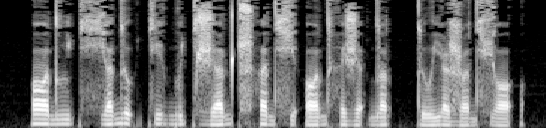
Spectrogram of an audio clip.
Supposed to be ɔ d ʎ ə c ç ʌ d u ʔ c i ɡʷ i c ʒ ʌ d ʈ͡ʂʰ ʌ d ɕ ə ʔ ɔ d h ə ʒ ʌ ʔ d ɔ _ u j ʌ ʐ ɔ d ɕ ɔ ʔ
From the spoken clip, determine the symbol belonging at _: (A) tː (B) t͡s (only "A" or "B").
A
